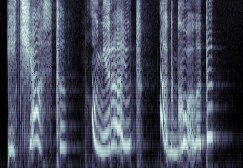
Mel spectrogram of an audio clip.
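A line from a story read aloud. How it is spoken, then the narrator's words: Sad squeaky voice. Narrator (Russian): печально пропищал комар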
